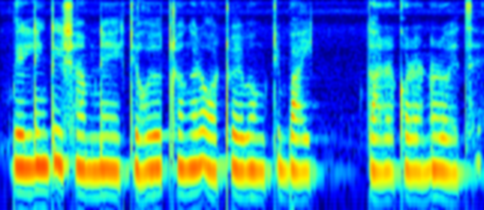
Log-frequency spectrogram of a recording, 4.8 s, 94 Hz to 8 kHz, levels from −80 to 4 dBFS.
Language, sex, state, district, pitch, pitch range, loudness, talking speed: Bengali, female, West Bengal, Cooch Behar, 225 Hz, 220-230 Hz, -19 LUFS, 160 wpm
